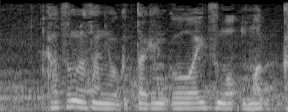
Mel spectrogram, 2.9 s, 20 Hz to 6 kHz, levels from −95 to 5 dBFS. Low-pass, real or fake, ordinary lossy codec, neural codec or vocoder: 5.4 kHz; fake; none; codec, 16 kHz, 8 kbps, FreqCodec, larger model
